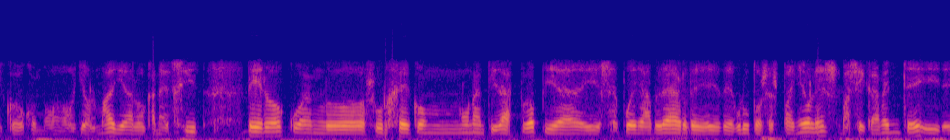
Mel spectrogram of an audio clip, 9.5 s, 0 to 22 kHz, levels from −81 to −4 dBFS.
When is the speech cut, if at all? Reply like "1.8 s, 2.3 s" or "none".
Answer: 2.4 s, 8.4 s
